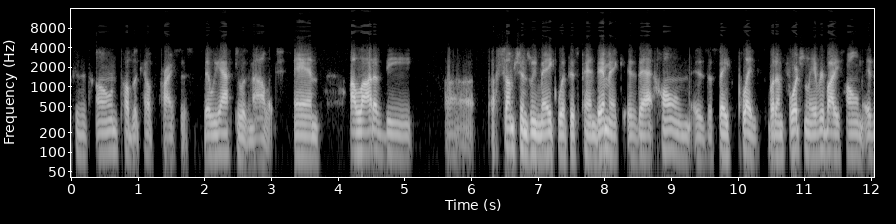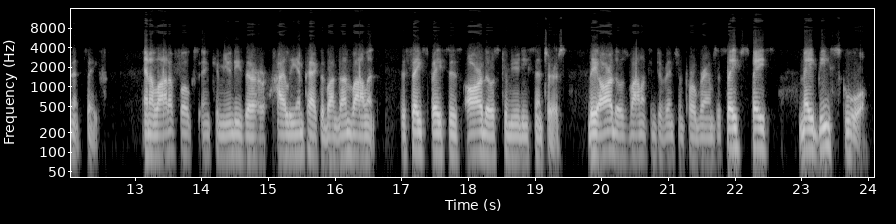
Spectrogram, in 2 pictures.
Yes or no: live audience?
no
